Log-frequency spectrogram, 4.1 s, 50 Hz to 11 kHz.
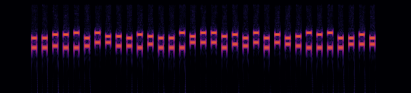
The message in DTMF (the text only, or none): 1163A4D0543811A0DD294D1#75A3A1797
